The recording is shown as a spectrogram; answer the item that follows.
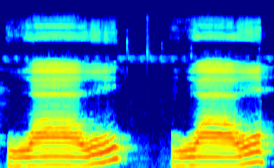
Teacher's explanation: اس کو پڑھتے وقت دونوں ہونٹوں کی گولائی ہوتی ہے، اور کسی حرف کو بھی ادا کرتے وقت دونوں ہونٹوں کی گولائی بالکل نہیں کریں گے۔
